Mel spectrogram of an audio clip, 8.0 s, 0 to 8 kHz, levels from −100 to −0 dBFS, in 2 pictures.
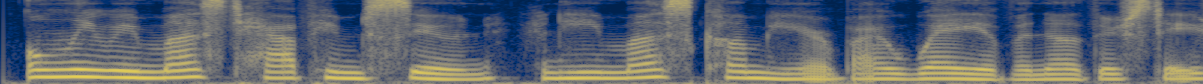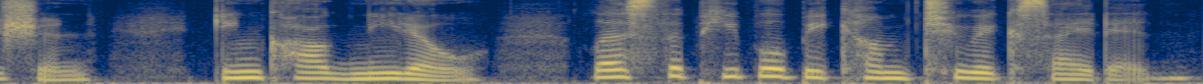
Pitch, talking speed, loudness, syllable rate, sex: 205 Hz, 170 wpm, -17 LUFS, 5.1 syllables/s, female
